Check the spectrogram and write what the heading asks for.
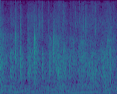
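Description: Scattered, irregular hand claps from a church congregation, fairly faint, over a low murmur of the crowd.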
